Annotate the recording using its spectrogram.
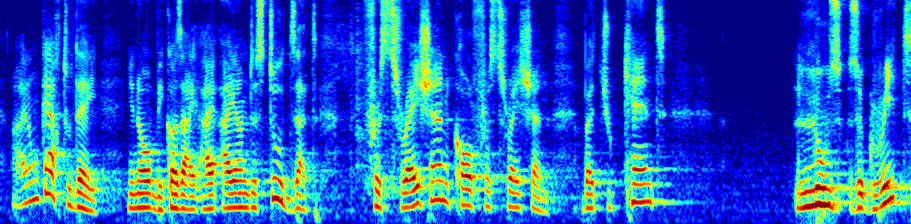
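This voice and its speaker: A man speaks with a French accent at a fairly slow pace and fairly high pitch, leaving long, frequent pauses. His intonation is lively. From France. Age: 40s. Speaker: film distributor. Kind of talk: masterclass talk. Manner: animated.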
